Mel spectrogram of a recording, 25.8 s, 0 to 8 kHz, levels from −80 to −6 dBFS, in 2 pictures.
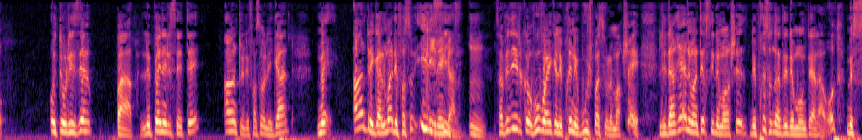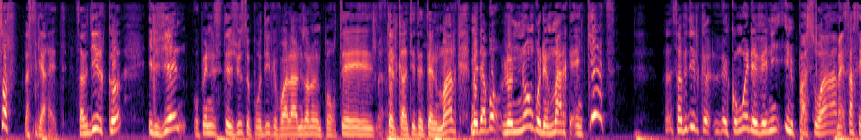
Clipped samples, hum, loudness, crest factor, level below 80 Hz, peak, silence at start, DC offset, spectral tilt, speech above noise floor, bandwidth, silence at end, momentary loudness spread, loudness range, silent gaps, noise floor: under 0.1%; none; -17 LUFS; 16 dB; -32 dBFS; -2 dBFS; 0 s; under 0.1%; -6 dB/octave; 33 dB; 8 kHz; 0 s; 10 LU; 3 LU; none; -49 dBFS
